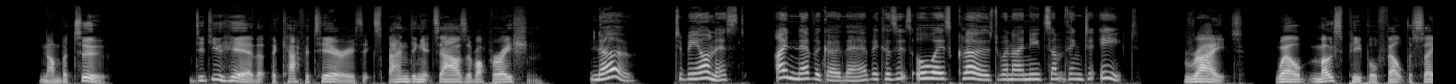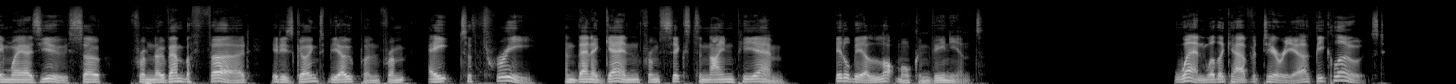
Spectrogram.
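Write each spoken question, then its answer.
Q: When will the cafeteria be closed?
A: From 3 to 6 p.m. (and from 9 p.m. to 8 a.m.)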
